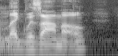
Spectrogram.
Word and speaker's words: Leguizamo: Why can I never pronounce his last name? – Leguizamo.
